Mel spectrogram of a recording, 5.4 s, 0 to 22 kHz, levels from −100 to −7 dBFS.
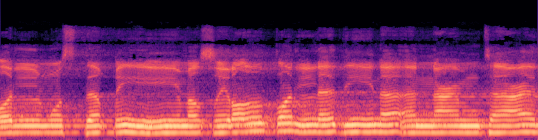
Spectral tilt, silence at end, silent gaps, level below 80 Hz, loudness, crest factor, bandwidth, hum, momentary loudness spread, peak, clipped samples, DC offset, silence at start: -7 dB/octave; 0 s; none; -66 dBFS; -19 LUFS; 12 dB; 10.5 kHz; none; 3 LU; -6 dBFS; under 0.1%; under 0.1%; 0 s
